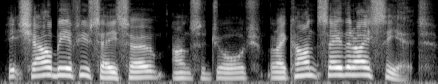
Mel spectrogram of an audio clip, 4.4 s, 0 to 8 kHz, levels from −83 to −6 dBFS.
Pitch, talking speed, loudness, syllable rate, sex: 175 Hz, 235 wpm, -16 LUFS, 5.0 syllables/s, male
